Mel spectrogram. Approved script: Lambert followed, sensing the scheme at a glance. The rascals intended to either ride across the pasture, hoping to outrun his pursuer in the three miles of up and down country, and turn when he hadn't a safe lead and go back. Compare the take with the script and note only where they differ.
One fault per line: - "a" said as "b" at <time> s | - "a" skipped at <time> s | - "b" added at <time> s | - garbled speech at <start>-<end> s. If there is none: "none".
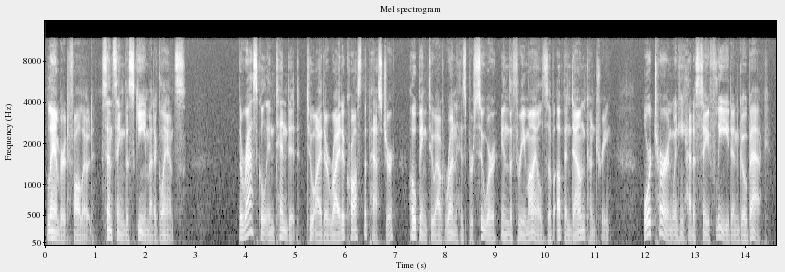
- "rascals" said as "rascal" at 4.0 s
- "and" said as "or" at 11.9 s
- "hadn't" said as "had" at 12.8 s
